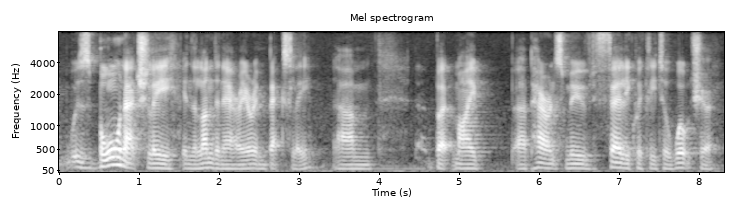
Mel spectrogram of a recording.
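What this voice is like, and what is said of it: British English accent. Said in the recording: “a native of Britain ... you have a certain accent there”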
